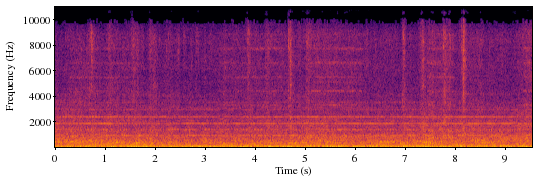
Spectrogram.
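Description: Loaded container flat wagons of a freight train rolling past at close range: a steady heavy rumble with scattered wheel clicks. Steady high tones ring over the rumble throughout.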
